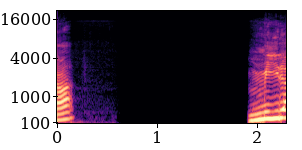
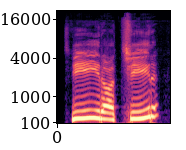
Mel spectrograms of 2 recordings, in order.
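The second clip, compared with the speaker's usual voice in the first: slow clear reading; much slower than usual. Shown as a demonstration. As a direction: say चीर aloud slowly, again and again. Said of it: "ऐसे बोलना". (धीरे और ज़ोर से बोलना)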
